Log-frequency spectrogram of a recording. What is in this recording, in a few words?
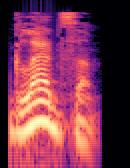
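"gladsome", English, British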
